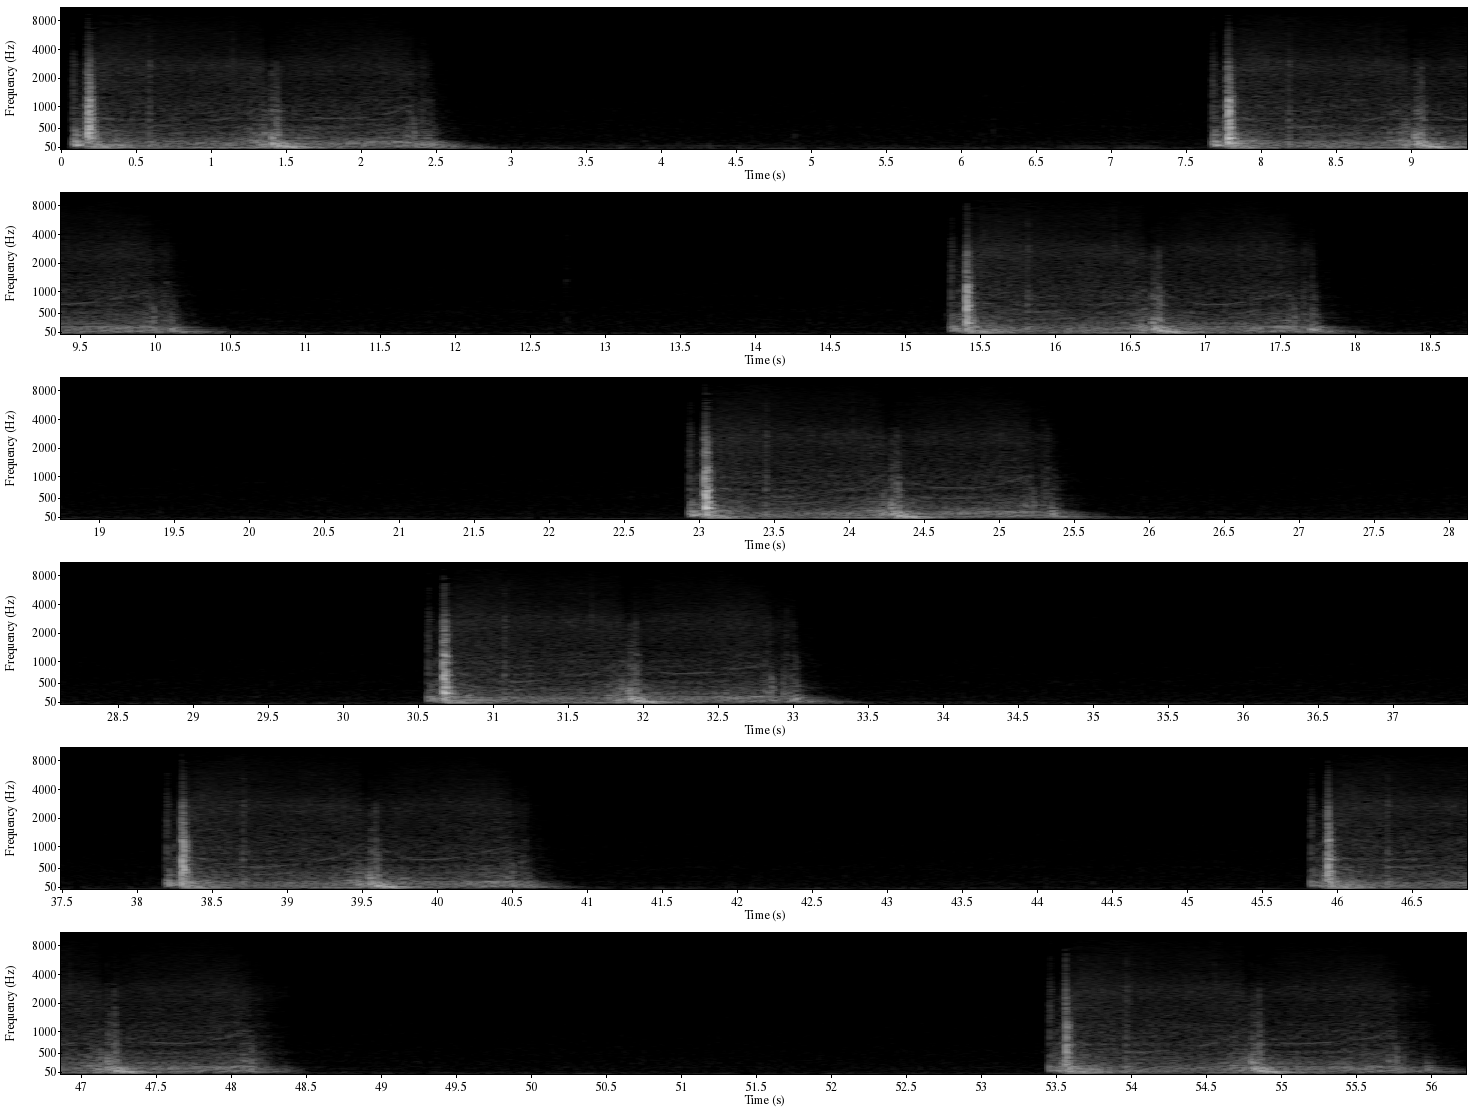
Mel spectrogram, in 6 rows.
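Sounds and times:
car interior windshield wipers on low: 0.1 - 2.7, 7.6 - 10.3, 15.3 - 17.9, 22.9 - 25.5, 30.6 - 33.3, 38.2 - 40.8, 45.8 - 48.4, 53.4 - 56.2.

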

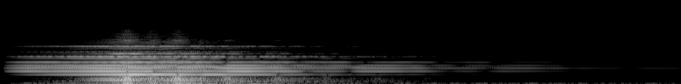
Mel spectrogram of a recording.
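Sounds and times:
mysterious metal transition with delays: 0.1 - 4.4.

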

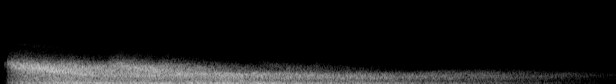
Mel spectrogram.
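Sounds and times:
astral winds science fiction sound effect: 0.1 - 5.0.

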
